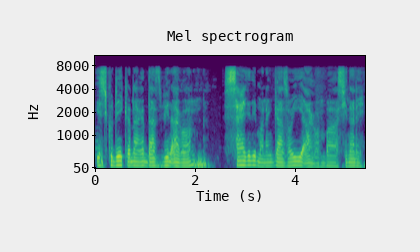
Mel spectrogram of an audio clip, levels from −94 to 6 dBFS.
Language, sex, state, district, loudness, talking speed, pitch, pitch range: Chakma, male, Tripura, Dhalai, -17 LUFS, 145 wpm, 110 Hz, 100-115 Hz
